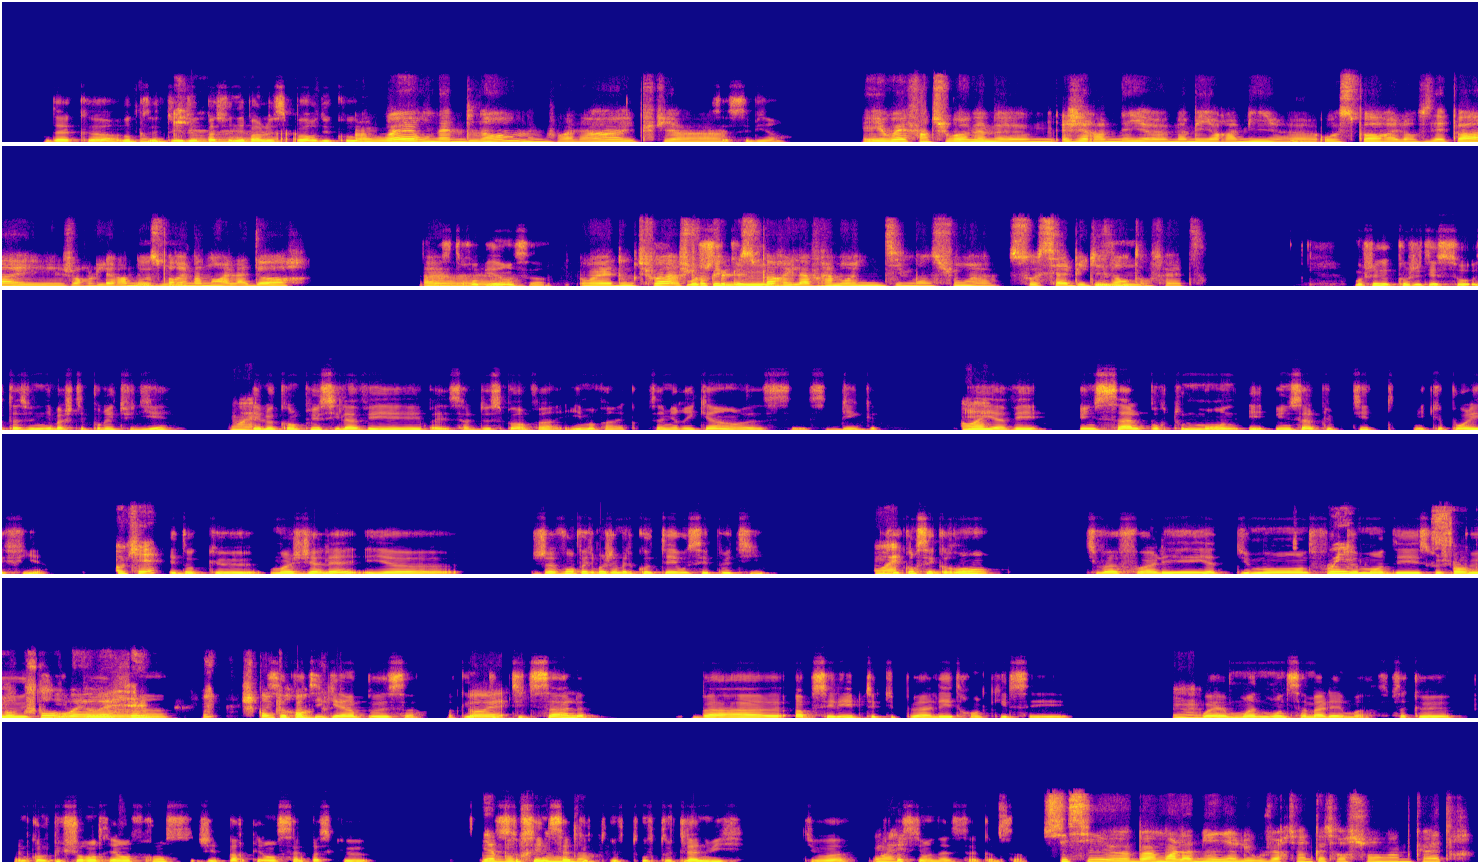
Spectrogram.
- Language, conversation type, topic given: French, unstructured, Quels sont vos sports préférés et qu’est-ce qui vous attire dans chacun d’eux ?
- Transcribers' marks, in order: other noise; tapping; stressed: "adore"; in English: "big"; other background noise; chuckle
